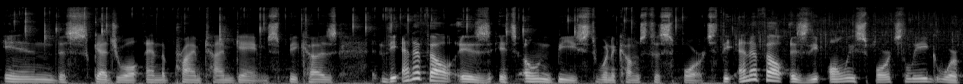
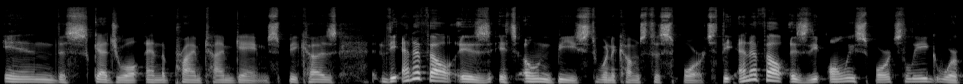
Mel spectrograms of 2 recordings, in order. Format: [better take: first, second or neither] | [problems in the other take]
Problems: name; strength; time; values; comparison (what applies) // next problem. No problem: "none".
second | household noises; noticeable; throughout; 15 dB below the speech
